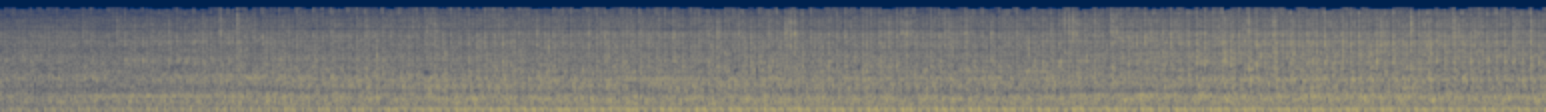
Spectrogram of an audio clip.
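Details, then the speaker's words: Range Rover Evoque Ingenium diesel, first start after repairing a failed engine and resetting the timing marks, with no oil around the chain yet: steady idle with a fast, fairly even light rattle, roughly three per second. Timing chain rattle is suspected, not confirmed. "it's going to Rattle a little bit when you first start it up there's no oil in the field"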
